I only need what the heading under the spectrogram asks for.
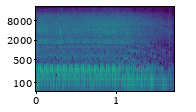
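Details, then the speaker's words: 2007 Subaru WRX STI, abandoned with a blown engine, first start after the engine rebuild: rough, raspy idle with a hollow puffing edge before dying away; an exhaust leak, apparently from the EGR port on the right side. "I think you have an exhaust leak you [Music] think it runs it's got a rough exhaust Le where is"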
